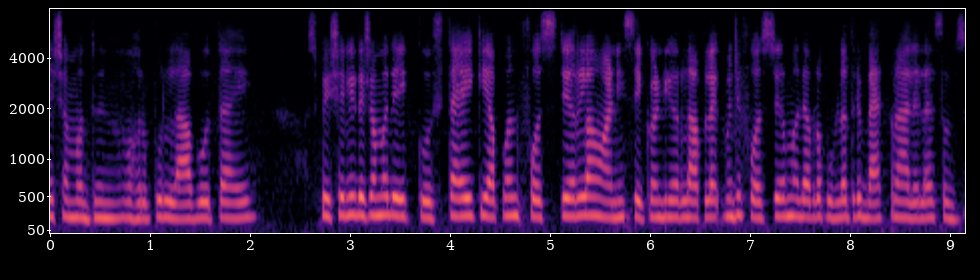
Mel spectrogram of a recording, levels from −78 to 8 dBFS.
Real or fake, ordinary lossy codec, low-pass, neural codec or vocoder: fake; none; none; codec, 16 kHz, about 1 kbps, DyCAST, with the encoder's durations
